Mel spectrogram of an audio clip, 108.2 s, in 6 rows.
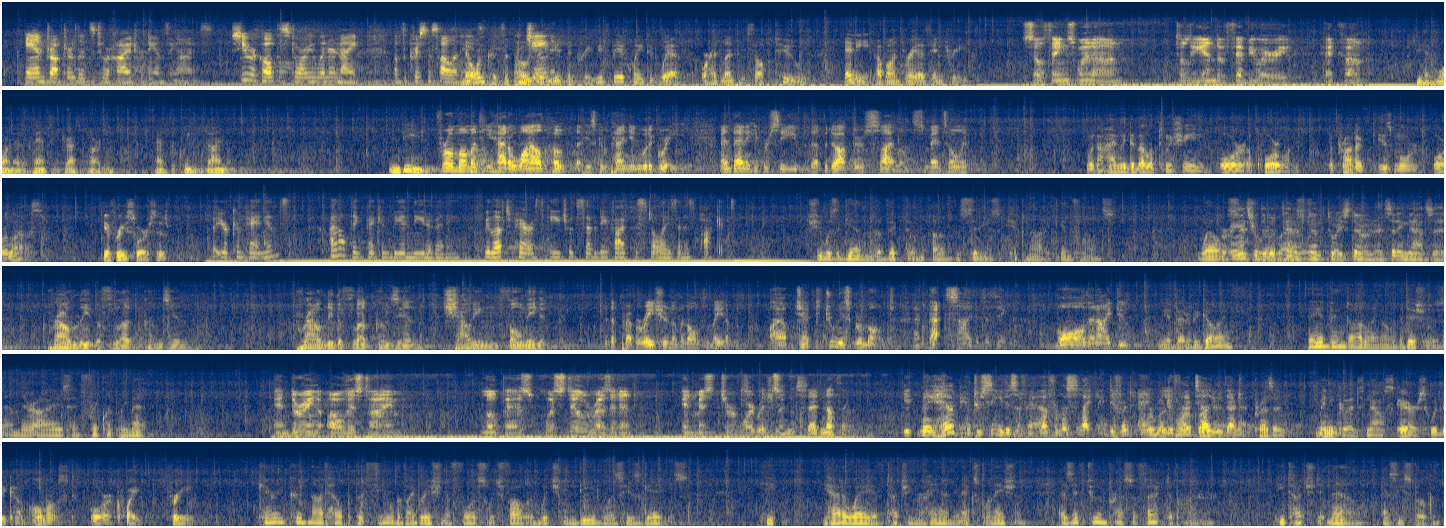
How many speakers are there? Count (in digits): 10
